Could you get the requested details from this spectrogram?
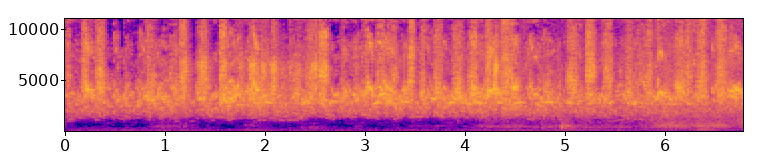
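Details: A flock of budgies chirping, busy high twittering and scratchy warbled chatter running unbroken, many short notes overlapping from several birds.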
